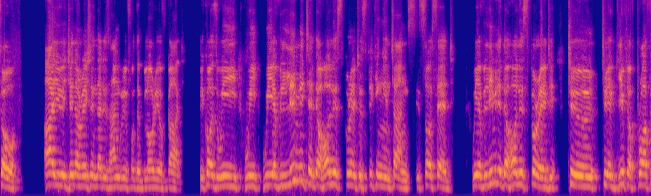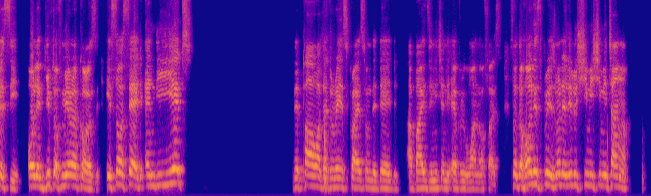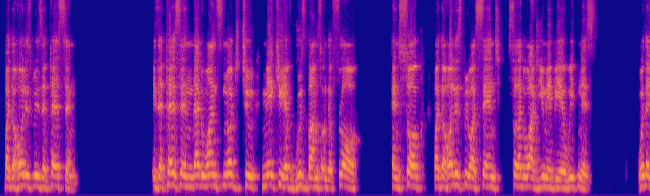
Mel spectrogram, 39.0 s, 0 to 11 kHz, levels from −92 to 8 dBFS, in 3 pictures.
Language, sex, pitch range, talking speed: English, male, 160-185 Hz, 175 wpm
